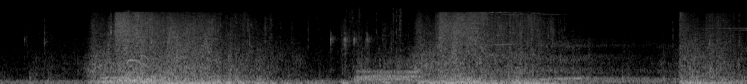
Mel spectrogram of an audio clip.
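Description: Blades slash and heavy blows land in a loud fight.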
